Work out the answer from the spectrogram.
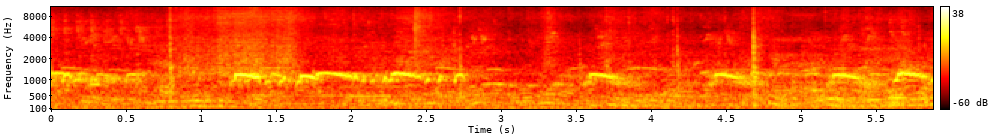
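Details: At an Indonesian singing competition for zebra doves, a series of bright, clipped coo notes comes about every half second to second, with other doves cooing softly and people talking in the background.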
